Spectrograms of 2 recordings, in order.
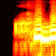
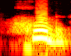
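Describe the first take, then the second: First: Said in the usual way. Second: खुद begun with a scraped x sound; Persian kh. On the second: Shown as a demonstration. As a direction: say खुद with throat friction, not aspirated k. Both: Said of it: "खुद नहीं कहेंगे".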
